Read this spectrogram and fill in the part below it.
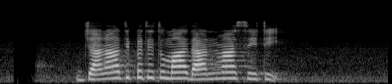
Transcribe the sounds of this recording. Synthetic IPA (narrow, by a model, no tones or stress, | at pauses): d͡ʒanaːd̪ipət̪it̪umaːd̪anʋaːsiʈi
